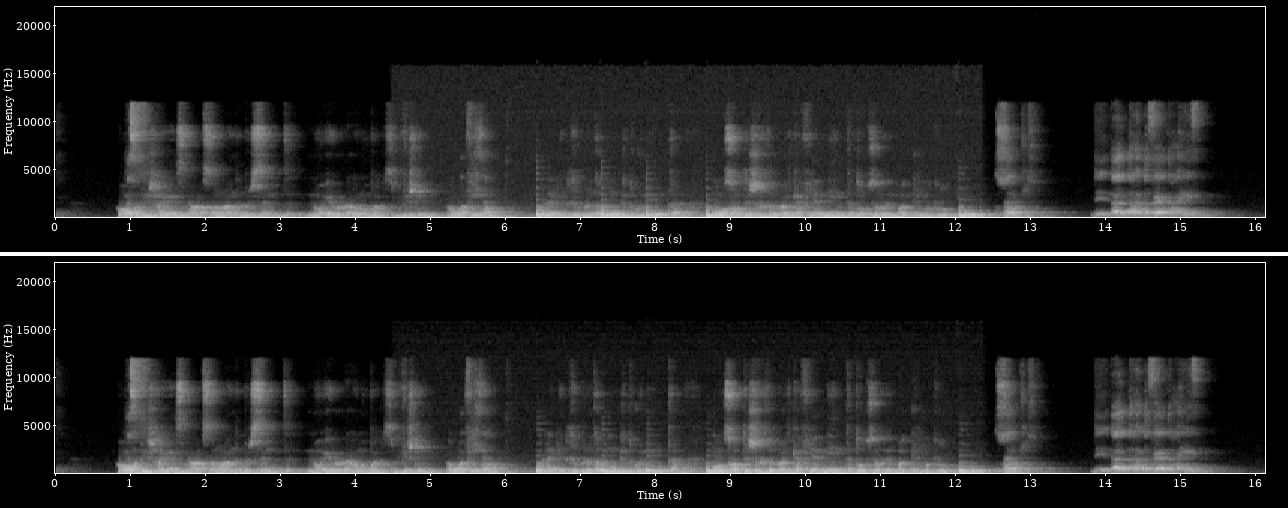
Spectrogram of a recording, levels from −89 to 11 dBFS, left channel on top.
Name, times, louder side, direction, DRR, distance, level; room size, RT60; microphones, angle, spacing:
voice 1, 0.8-5.8 6.4-11.9 12.6-12.8, right 1 dB, 60° right, -3 dB, 0.6 m, -20 dB
sound 1, 4.5-12.4, left 1 dB, 65° left, 0.6 m, -24 dB
voice 2, 5.4-5.8 12.5-12.8 13.8-15.2, equal, 10° left, -8 dB, 1.3 m, -24 dB
3.5 x 3.4 x 4.2 m, 1.1 s
head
